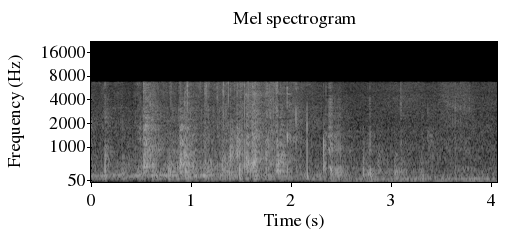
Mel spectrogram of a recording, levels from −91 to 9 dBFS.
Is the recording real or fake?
real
